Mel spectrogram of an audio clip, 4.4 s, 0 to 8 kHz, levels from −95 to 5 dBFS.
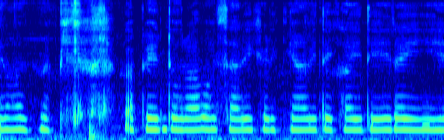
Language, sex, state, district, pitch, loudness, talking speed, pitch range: Hindi, female, Uttar Pradesh, Budaun, 235 Hz, -50 LUFS, 230 wpm, 235-240 Hz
